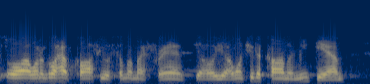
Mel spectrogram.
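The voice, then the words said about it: Put-on Brazilian Portuguese accent. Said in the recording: “a spot-on impersonation ... you've got a decent Portuguese fake accent that you can slap on at any time”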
